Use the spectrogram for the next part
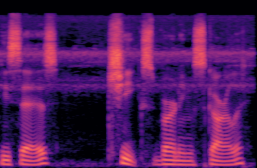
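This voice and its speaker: A man's voice: low-pitched, slow, a bit bright. A young man reading scripted first-person fiction, carefully phrased, in a literary and dramatic manner. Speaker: narrator and author of a fiction podcast.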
